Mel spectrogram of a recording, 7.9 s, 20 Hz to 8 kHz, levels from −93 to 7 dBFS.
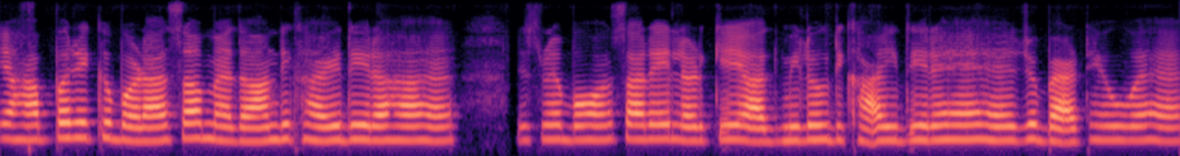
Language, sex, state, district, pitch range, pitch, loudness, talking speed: Hindi, female, Odisha, Sambalpur, 230-245 Hz, 235 Hz, -17 LUFS, 185 wpm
